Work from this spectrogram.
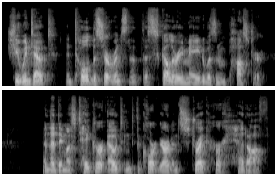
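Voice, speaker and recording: A man in his twenties reading a fairy tale aloud, expressive and jokey, with casual asides. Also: fairly low pitch, fairly quick. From Canada. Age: 20s. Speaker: storyteller.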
